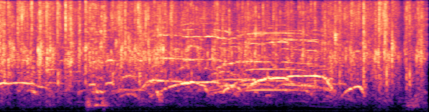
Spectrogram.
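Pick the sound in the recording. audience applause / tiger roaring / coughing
audience applause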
